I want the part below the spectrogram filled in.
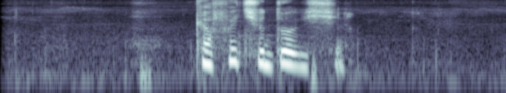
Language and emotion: Russian, neutral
